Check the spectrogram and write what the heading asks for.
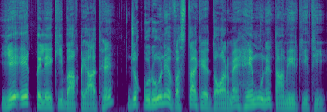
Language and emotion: Urdu, neutral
